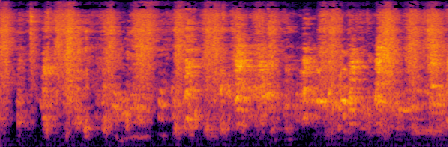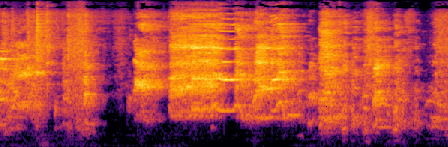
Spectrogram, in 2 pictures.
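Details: Backyard-raised roosters, Pelung, Bangkok and Ketawa crosses, crow with long, harsh, drawn-out notes, the loudest rising and holding near the end, over a busy background of clucking hens.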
